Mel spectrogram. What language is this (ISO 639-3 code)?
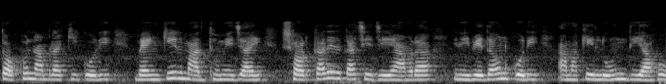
ben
